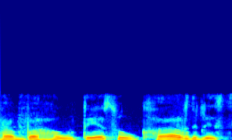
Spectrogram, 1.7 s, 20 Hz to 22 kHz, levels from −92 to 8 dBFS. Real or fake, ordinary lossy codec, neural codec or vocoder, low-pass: real; none; none; 7.2 kHz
